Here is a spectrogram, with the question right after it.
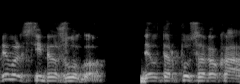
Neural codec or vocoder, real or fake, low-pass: none; real; 10.8 kHz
